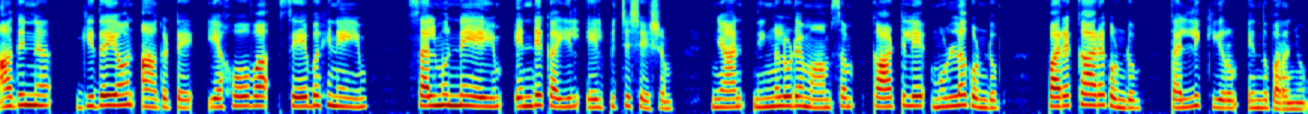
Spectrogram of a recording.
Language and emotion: Malayalam, neutral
